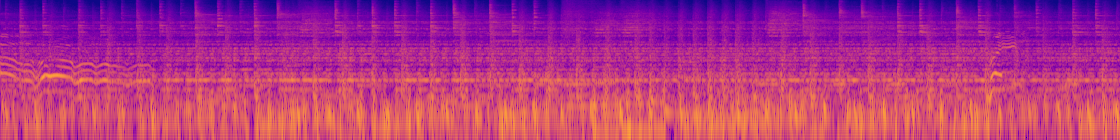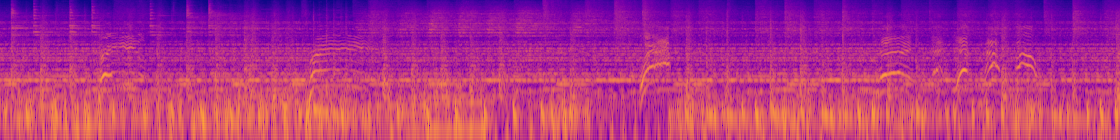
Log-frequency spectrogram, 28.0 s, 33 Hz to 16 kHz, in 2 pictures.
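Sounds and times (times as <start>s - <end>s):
lively music with organ and drums: 0.0s - 28.0s
sliding vocal cries: 22.0s - 22.6s.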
